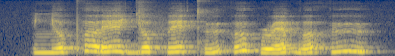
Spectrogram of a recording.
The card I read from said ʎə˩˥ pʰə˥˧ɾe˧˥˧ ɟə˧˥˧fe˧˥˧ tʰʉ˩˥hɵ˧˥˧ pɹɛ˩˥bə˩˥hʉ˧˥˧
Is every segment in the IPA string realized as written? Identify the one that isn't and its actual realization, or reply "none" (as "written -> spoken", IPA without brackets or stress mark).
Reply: none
